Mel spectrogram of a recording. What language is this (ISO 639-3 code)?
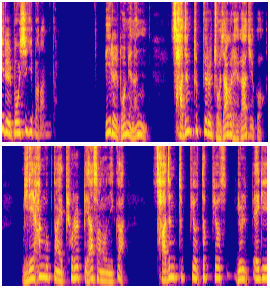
kor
